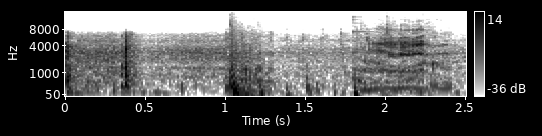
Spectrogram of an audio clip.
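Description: A blow thuds against a pig.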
